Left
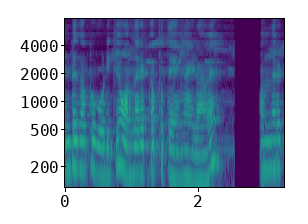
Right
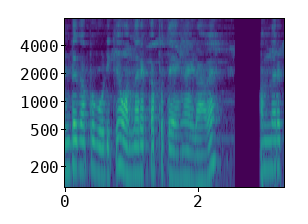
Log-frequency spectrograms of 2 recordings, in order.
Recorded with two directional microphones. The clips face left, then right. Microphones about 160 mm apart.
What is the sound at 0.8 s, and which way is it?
A woman's voice, 30° right (ahead or behind).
